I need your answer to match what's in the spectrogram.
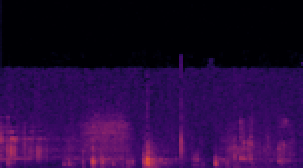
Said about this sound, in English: How can you chew those things like that? Wash it down with something.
